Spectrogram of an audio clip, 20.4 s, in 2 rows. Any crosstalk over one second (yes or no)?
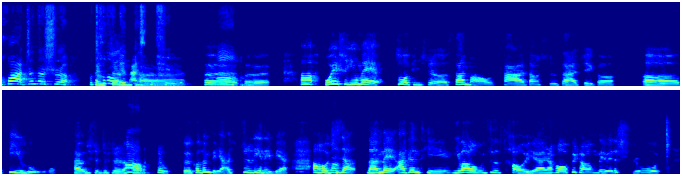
yes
